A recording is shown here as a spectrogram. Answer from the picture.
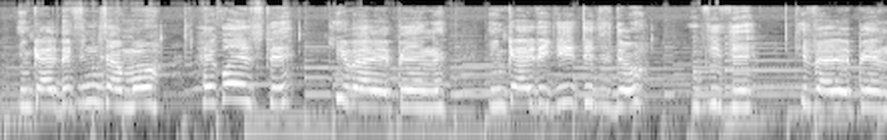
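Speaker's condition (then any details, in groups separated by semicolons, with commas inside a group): Mixed cerebral palsy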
